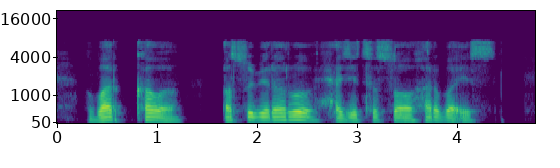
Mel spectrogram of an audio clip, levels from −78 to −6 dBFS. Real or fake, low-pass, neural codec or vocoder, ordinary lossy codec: real; 7.2 kHz; none; AAC, 48 kbps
